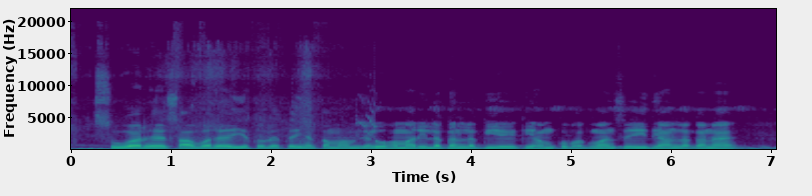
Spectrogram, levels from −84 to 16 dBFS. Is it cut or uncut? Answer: cut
